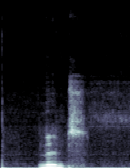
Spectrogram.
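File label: "munt", Dutch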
